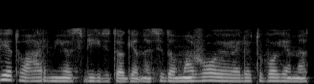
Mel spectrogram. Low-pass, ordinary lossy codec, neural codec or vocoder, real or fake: 5.4 kHz; AAC, 24 kbps; none; real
